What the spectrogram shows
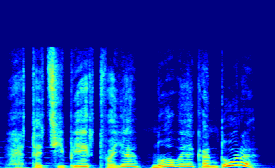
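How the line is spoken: Whispered question. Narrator (Russian): шепотом спросила Сахариса

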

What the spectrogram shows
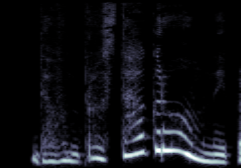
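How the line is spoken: Whisper. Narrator (Russian): прошептала Стейси

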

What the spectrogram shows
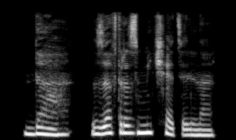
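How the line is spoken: Relieved sigh. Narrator (Russian): с облегчением вздохнула Рената

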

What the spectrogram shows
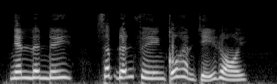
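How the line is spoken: Girl calling out. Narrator (Vietnamese): Một nữ sinh kêu lên

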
